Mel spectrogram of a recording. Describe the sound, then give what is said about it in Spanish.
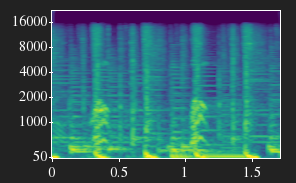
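A person imitates a dog answering the phone with barking: four quick, loud bark-like yelps in a steady rhythm with no other talking. “Lo llama por teléfono y de esta manera el perro le contesta.”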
